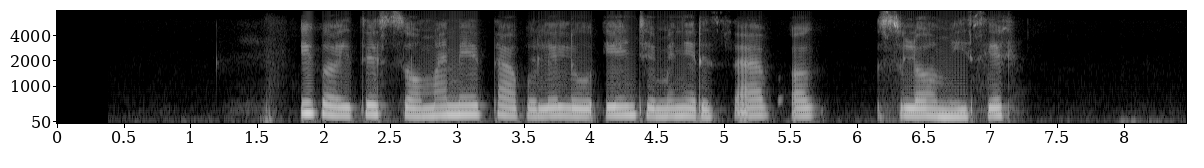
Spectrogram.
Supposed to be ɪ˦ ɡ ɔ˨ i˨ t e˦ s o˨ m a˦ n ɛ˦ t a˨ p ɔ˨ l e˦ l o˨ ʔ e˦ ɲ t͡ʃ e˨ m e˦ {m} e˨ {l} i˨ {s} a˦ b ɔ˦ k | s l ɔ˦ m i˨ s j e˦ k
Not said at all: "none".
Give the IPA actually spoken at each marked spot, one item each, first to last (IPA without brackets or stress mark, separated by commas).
ɲ, ɾ, s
